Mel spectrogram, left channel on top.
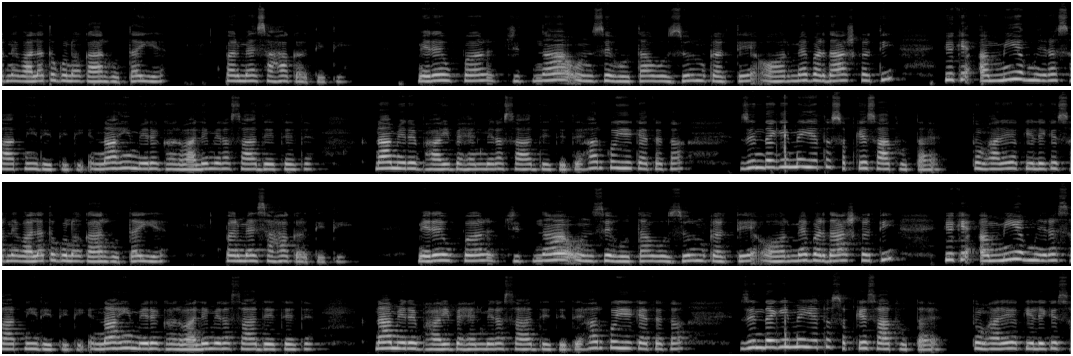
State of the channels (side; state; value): both; normal; correlation 0.46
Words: والا تو گنہگار ہوتا ہی ہے، پر میں سہا کرتی تھی۔ میرے اوپر جتنا ان سے ہوتا وہ ظلم کرتے اور میں برداشت کرتی، کیونکہ امی اب میرا ساتھ نہیں دیتی تھی، نہ ہی میرے گھر والے میرا ساتھ دیتے تھے، نہ میرے بھائی بہن میرا ساتھ دیتے تھے۔ ہر کوئی یہ کہتا تھا زندگی میں یہ تو سب کے ساتھ ہوتا ہے، تمہارے اکیلے کے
